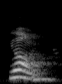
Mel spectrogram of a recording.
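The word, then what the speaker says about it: 영: Ini dibaca yong. Karena konsonan ing ini kalau berada di akhir suku kata atau sebagai bacim, itu bacanya adalah eng. Maka suku kata ini dibaca yong.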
